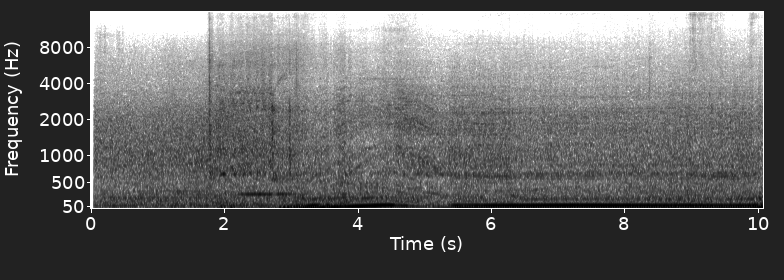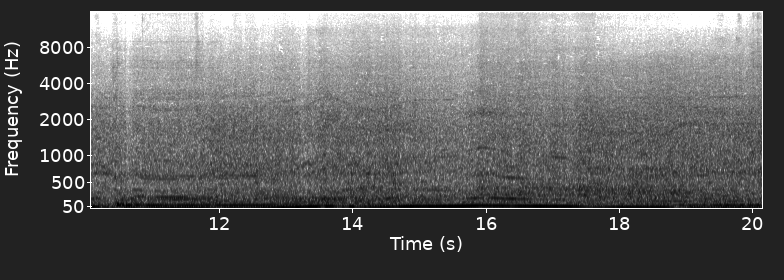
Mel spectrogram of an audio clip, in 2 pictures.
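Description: Volvo L120F wheel loader's six-cylinder diesel engine running as the machine drives and turns, a deep rumble that swells and eases with the throttle and dips briefly about five seconds in.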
